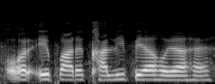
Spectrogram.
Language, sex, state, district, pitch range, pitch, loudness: Punjabi, female, Delhi, New Delhi, 205-225 Hz, 220 Hz, -13 LUFS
